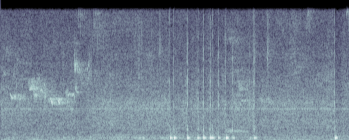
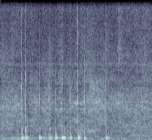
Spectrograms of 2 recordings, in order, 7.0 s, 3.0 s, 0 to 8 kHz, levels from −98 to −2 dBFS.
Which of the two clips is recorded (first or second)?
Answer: first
